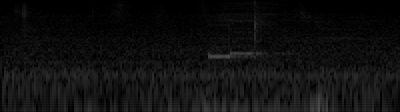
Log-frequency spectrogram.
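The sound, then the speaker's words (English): A single short electronic beep from a ghost box, a steady mid-pitched tone that briefly steps up in pitch, with a mechanical voice saying "poison", over a constant low hum and static-like background noise. “And in that last little section, you heard a beep and you heard a mechanical voice say poison.”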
